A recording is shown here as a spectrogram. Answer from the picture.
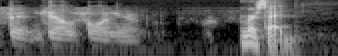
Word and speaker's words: Merced: And how do you pronounce that in California? Merced. Merced.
